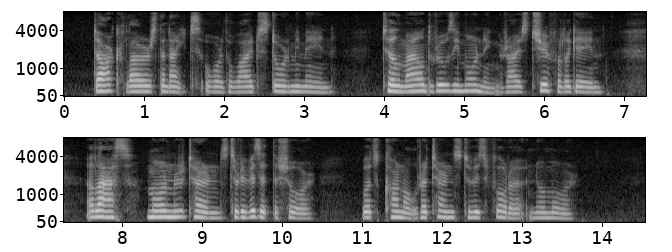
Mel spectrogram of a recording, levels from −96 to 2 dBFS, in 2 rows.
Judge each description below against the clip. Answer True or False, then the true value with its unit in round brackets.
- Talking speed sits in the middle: False (130 wpm)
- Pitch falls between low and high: False (195 Hz)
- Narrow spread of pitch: True (2.3 semitones)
